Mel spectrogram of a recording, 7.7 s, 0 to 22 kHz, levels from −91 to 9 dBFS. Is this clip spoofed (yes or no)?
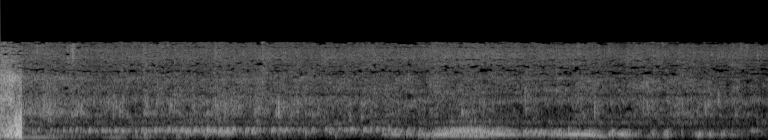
no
